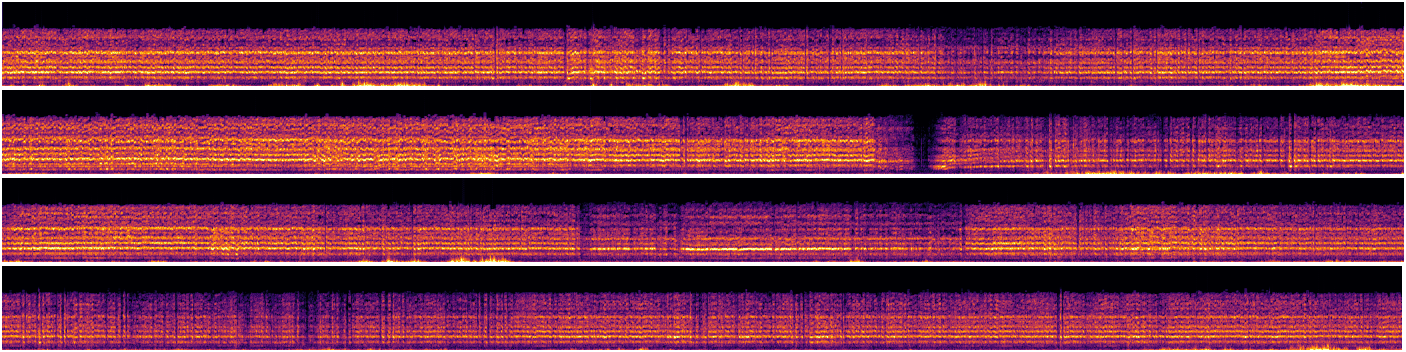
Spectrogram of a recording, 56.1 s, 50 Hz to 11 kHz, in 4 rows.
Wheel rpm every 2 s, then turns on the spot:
170, 170, 170, 170, 170, 170, 170, 160, 160, 160, 170, 120, 160, 160, 160, 170, 160, 160, 170, 170, 160, 170, 170, 170, 160, 160, 160, 170.
none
